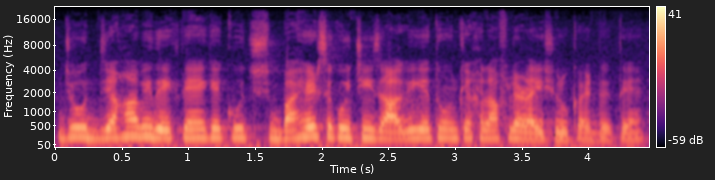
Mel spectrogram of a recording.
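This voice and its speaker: A woman's voice: mid-range voice, fairly even intonation, mellow. A woman with a Pakistani accent, a dermatologist guest on a TV show, explaining patiently with simple everyday comparisons. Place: TV studio.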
